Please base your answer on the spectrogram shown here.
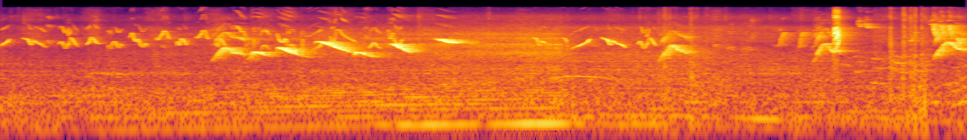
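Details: Ultramarine grosbeak singing in a show against another bird, giving repeated loud, slurred whistles that sweep down and up through the middle seconds, amid quick high chirps of other birds.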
